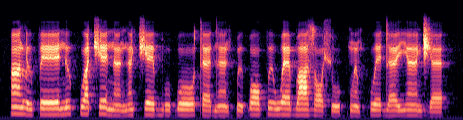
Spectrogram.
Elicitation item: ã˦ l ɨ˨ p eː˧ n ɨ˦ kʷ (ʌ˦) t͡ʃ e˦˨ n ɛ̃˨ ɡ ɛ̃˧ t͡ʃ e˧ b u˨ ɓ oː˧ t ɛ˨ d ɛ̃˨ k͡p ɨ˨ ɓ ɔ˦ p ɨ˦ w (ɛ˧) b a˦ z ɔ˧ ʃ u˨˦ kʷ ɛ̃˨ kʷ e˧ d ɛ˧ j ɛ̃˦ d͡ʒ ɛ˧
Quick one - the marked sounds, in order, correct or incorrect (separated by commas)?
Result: incorrect, incorrect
